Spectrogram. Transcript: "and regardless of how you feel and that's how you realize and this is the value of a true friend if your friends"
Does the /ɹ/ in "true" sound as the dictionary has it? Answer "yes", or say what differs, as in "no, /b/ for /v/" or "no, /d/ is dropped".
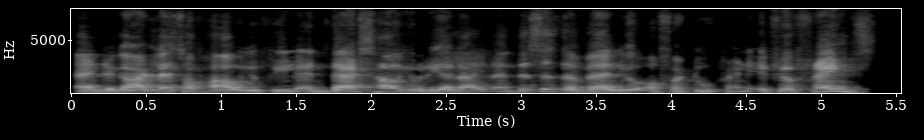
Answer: no, /ɹ/ is dropped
